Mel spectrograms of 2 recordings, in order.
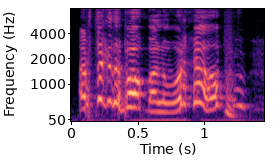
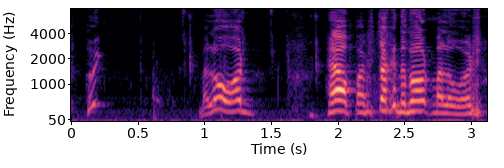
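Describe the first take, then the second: First: High, loud laughing imitation of the panic; hammed-up cry for help, giggling; mock panic replay. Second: Louder, rushed cries for help; stuck and calling frantically; panicked plea to the lord; real panic. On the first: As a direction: ham up the cry through laughter. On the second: Real, not acted. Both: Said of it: "The panic. The actual panic".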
